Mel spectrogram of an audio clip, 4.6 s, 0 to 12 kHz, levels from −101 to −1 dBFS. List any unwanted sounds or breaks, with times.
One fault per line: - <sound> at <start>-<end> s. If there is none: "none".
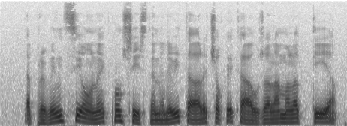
none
